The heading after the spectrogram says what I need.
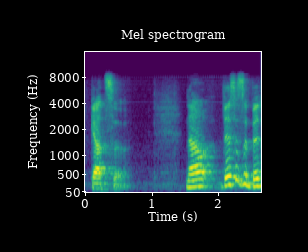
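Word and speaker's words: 月: So the Middle Chinese word for moon or month, which this character was used to write, was something like ngot. And that's where we get this modern Japanese pronunciation, this onyomi of gatsu.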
